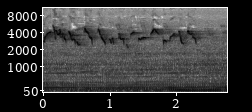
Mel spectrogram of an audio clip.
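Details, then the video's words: Lemon-bellied white-eye in a singing duel with rivals below, defending its position at the top. A fast, continuous chatter of high, twisting whistled notes with quick up-and-down slurs, with a faint low hum underneath. "Demi Mempertahankan Posisi Kecial Kuning Ini Perang Suara Di Bawah"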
